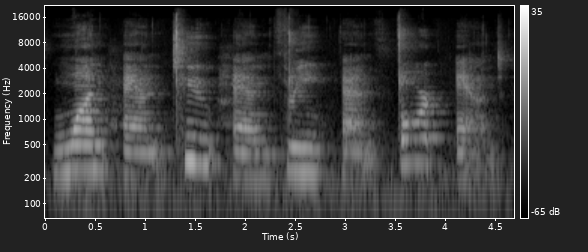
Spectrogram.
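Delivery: slow, evenly spaced beats, each word separate; even eighth-note count. Shown as a demonstration. Oboe teacher counting even eighth notes for students, slow and even. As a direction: count "one and two and" slowly and evenly. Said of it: "used to counting even eighth notes".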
